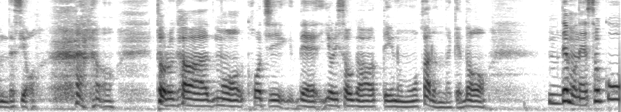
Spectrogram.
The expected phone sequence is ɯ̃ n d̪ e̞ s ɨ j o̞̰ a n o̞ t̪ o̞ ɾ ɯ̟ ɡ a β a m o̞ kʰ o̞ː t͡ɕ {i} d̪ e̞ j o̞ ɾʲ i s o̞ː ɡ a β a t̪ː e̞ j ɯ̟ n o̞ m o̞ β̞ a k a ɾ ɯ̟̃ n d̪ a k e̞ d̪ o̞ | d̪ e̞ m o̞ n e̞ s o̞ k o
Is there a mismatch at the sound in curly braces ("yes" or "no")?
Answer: no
